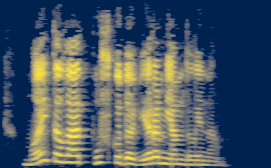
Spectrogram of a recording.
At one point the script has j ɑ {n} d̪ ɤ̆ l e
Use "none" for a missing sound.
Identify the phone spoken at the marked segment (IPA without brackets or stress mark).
m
